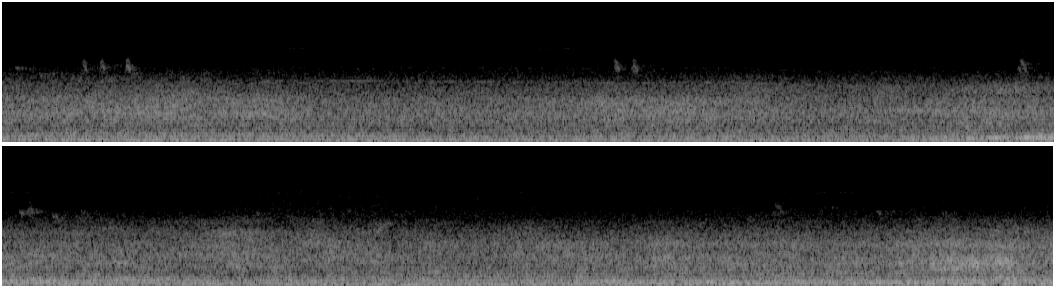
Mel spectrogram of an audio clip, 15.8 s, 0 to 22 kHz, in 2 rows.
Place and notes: Taitung Forest Park, Taiwan - Fighter flight traveling through
Fighter flight traveling through, The distant sound of traffic, Zoom H6 M/S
